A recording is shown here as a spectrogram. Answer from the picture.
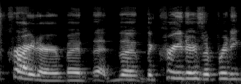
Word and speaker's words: Kreider: It's Kreider, but the Kreiders are pretty common pronunciation for it.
